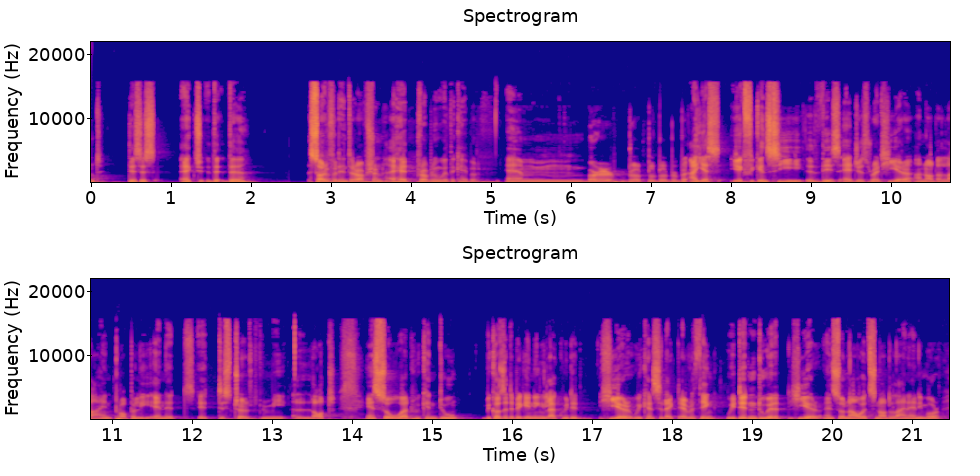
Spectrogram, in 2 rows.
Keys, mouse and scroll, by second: 3.8-4.5 scroll up 1, 4.5 scroll up 1, 4.6 shift+middle click, 5.1-5.8 scroll up 1, 5.8 click, 6.8 click, 7.6 click, 8.8 shift+click, 12.5 middle click, 12.5 scroll down 4, 12.5 KP_1, 13.3 scroll up 2, 13.7 shift+middle click, 16.1 shift+middle click, 16.8 click, 18.4 shift+middle click, 18.9 click, 20.1 click, 21.3 click.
